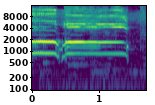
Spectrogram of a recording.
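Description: A man who once won a rooster crowing contest imitates a rooster's cock-a-doodle-doo with his voice, a strong, sustained crow with a wavering break near the start and a drop-off at the end, loud and close.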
